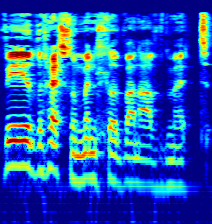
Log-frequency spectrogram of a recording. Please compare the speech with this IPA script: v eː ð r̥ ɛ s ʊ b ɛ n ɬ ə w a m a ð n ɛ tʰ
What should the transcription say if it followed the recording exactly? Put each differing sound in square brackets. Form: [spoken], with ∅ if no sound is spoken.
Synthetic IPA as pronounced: v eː ð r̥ ɛ s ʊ [m] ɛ n ɬ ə [v] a [n] a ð [m] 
